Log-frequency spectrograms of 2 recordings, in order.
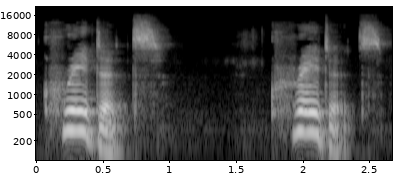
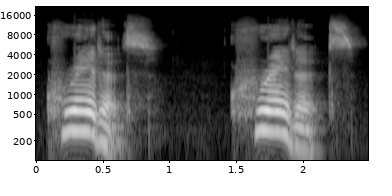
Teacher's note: the first syllable has an apostrophe before it that means that the first syllable is stressed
